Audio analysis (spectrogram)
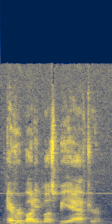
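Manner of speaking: normal talking voice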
